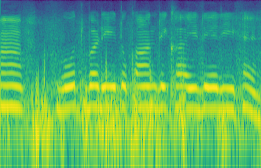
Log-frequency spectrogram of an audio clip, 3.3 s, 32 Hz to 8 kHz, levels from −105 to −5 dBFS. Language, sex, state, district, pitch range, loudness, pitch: Hindi, female, Haryana, Charkhi Dadri, 220-235 Hz, -12 LUFS, 230 Hz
